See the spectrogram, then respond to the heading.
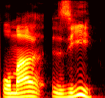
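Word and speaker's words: Omar Sy: Eigentlich und ähm, der wird gespielt von, ich, ich hoffe, ich spreche es richtig aus, Omar Sie oder ich glaube, Sie wird das ausgesprochen.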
